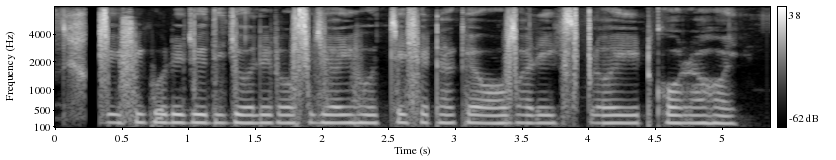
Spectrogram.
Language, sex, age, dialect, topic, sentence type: Bengali, female, 18-24, Western, agriculture, statement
